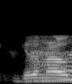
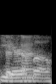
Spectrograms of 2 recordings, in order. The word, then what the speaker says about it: Guillermo: No, it's about the movie by Guillermo del Toro. Did I say it right Guillermo. – That time? Guillermo. God damn it, I always say it wrong.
